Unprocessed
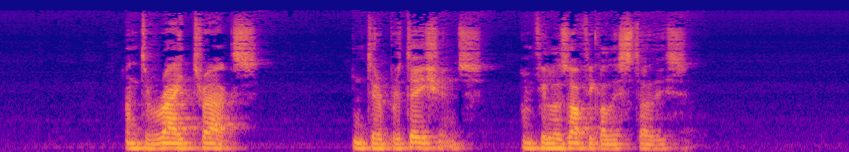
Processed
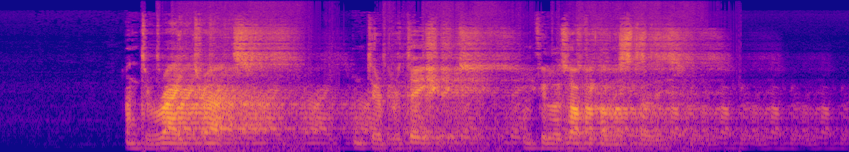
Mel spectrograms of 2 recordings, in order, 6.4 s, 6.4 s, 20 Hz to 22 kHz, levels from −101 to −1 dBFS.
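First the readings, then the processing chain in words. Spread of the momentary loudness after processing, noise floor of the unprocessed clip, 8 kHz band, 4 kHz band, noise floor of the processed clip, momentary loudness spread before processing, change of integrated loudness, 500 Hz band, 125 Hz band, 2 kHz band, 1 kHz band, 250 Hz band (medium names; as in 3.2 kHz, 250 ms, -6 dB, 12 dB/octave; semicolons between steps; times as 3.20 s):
17 LU, -67 dBFS, +1.5 dB, +1.5 dB, -71 dBFS, 13 LU, -3.0 dB, -11.0 dB, -35.0 dB, +1.0 dB, -1.5 dB, -23.0 dB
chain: high-pass 1.1 kHz 12 dB/octave; filtered feedback delay 376 ms, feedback 82%, low-pass 2.1 kHz, level -13 dB; gated-style reverb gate 340 ms rising, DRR 9 dB; bit-crushed delay 109 ms, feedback 55%, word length 6-bit, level -6 dB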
